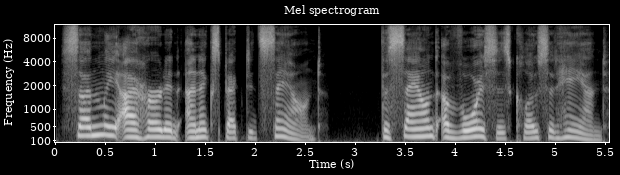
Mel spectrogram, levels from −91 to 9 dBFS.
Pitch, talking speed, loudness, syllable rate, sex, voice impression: 190 Hz, 130 wpm, -17 LUFS, 4.1 syllables/s, female, feminine, slightly middle-aged, slightly soft, fluent, slightly raspy, slightly intellectual, slightly friendly, reassuring, elegant, slightly sharp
